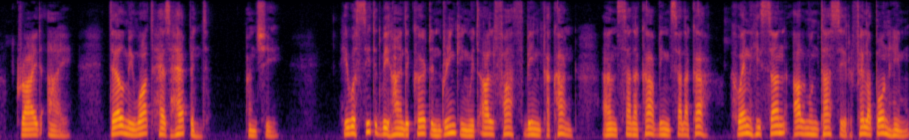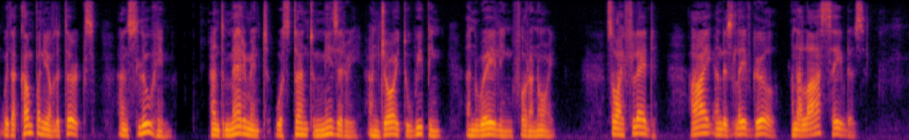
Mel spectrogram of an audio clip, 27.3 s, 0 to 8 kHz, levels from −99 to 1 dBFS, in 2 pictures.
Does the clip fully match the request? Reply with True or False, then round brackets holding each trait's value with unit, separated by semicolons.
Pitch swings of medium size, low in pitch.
True (4.0 semitones; 120 Hz)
